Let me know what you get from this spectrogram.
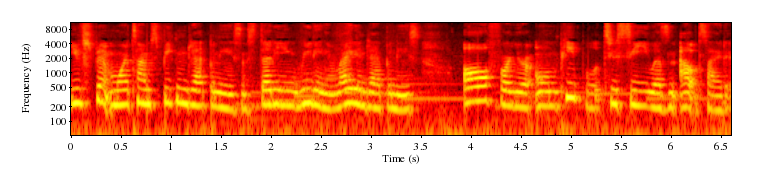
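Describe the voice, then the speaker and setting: Very fast speech in an American accent over noticeable background noise. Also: woman. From United States. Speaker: YouTuber, vlogger. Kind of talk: casual vlog monologue. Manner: conversational.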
